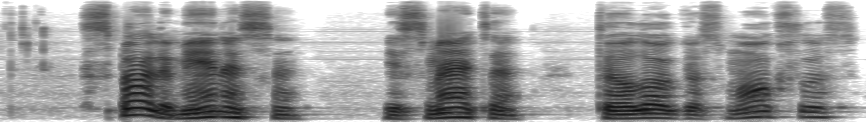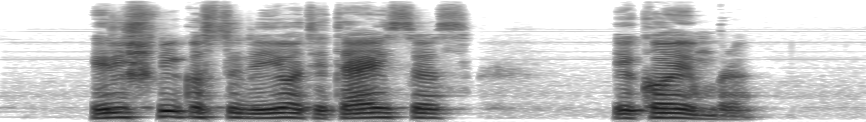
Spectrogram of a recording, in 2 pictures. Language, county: Lithuanian, Klaipėda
